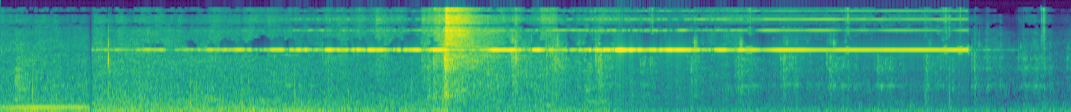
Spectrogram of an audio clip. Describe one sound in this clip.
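A fire alarm panel gives a steady, high-pitched beep that suddenly stops.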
